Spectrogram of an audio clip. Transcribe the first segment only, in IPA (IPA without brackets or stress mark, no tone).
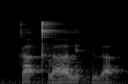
k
